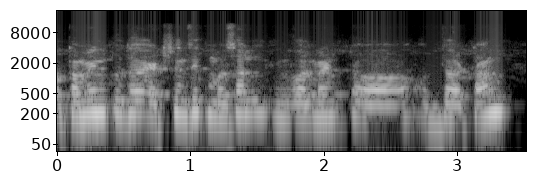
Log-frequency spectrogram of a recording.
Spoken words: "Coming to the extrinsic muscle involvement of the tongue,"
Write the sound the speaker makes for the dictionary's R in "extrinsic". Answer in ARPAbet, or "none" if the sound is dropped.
none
